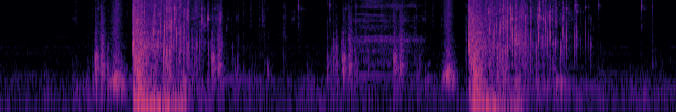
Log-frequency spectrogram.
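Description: A sledgehammer smashes through a brick wall with heavy crashes.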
